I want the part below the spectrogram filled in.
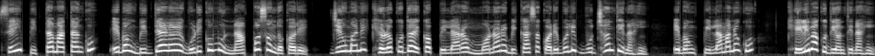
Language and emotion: Odia, disgusted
